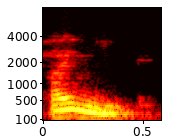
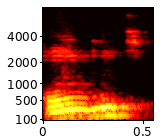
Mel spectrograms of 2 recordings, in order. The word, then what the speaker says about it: Heimlich: Muy bien, vamos a ver en este video la maniobra de Heimlich, que por cierto, esa es la pronunciación correcta porque está en alemán, la mayoría dice Heimlich, pero bueno, se entiende de qué se trata.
